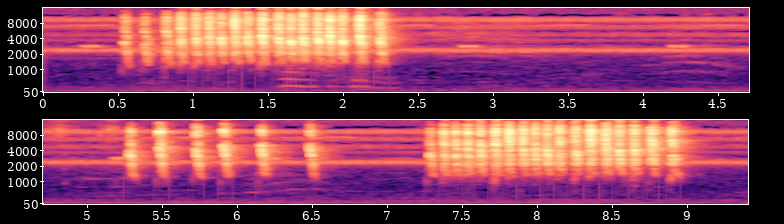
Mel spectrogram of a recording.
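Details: Lesser green leafbird in kapas tembak style: three bursts of fast, piercing chatter, a long even run, a looser series of separate chips, then another dense run, over a constant high tone.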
